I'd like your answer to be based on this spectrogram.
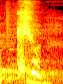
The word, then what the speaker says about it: queue: Oh, you know, I was just standing at the queue. Но ну, чтобы слишком часто вам не чихать, просто запомните одно единственное правило. Это слово произносится так, как и его первая буква.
